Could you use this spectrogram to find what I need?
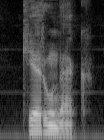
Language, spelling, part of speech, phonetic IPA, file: Polish, kierunek, noun, [cɛˈrũnɛk], Pl-kierunek.ogg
